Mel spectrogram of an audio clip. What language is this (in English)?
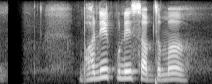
Nepali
